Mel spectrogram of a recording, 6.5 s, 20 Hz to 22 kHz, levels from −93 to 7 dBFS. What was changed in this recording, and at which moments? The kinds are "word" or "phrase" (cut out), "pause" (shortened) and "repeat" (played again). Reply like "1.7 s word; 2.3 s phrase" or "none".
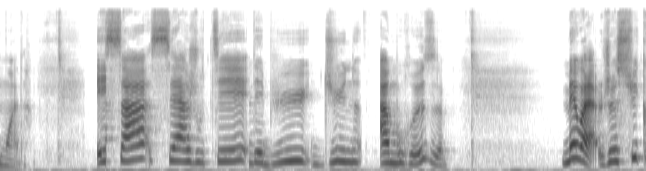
1.0 s word; 2.5 s word; 3.6 s word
